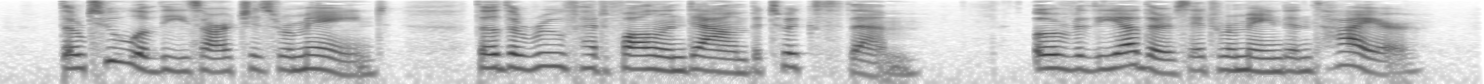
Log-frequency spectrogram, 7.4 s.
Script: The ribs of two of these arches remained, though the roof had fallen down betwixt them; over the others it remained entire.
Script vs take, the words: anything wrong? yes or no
yes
